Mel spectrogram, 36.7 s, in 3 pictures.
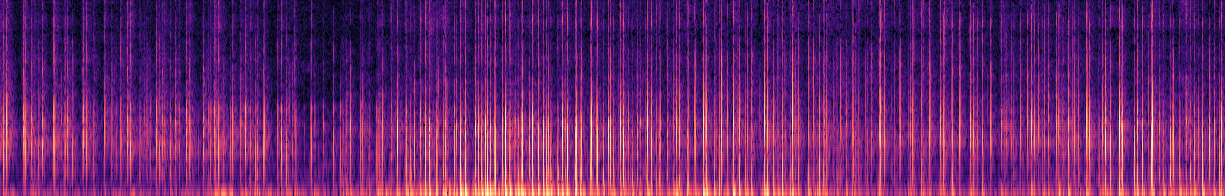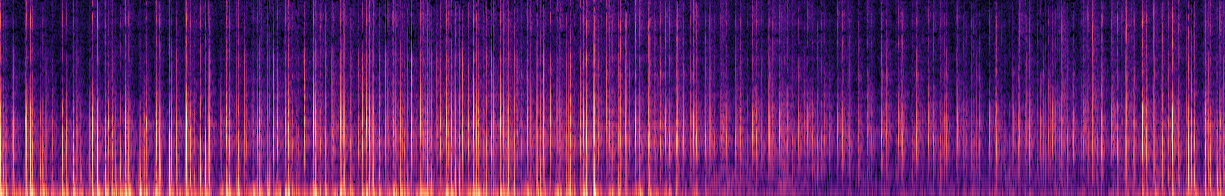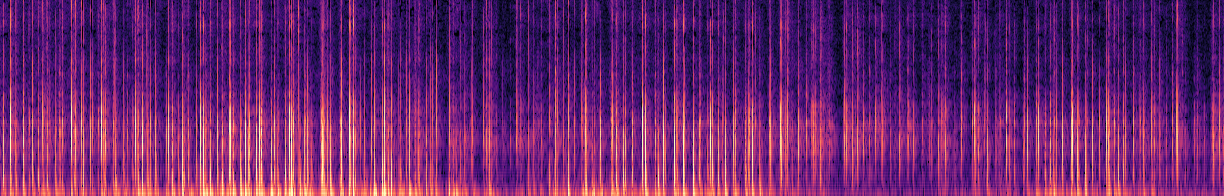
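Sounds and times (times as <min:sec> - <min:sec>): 
fast tapping with a dense rapid patter of tiny clicks: 0:00.0 - 0:36.7.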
